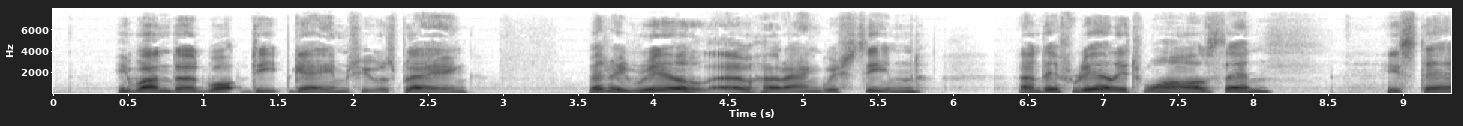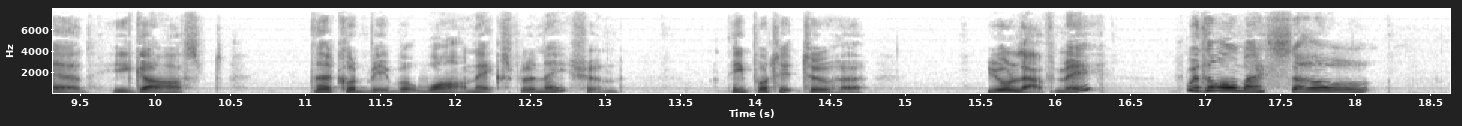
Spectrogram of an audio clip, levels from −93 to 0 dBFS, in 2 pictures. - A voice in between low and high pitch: Yes, medium, 150 Hz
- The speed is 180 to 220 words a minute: No, slow, 135 wpm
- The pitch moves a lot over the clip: Yes, wide, 8.6 semitones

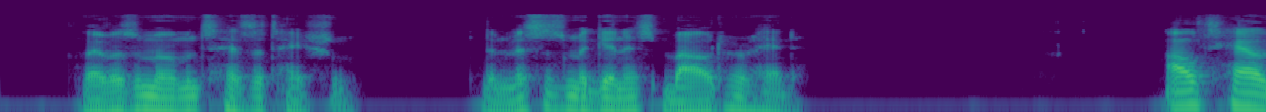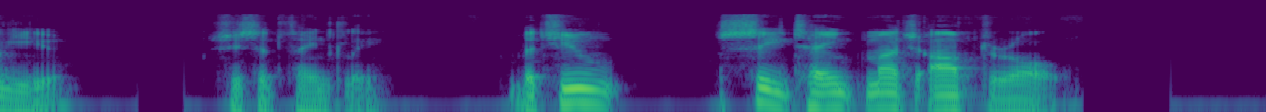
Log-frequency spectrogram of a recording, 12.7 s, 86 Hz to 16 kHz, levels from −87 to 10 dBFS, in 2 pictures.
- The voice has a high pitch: No, very low, 95 Hz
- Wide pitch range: Yes, wide, 7.2 semitones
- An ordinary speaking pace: No, slow, 125 wpm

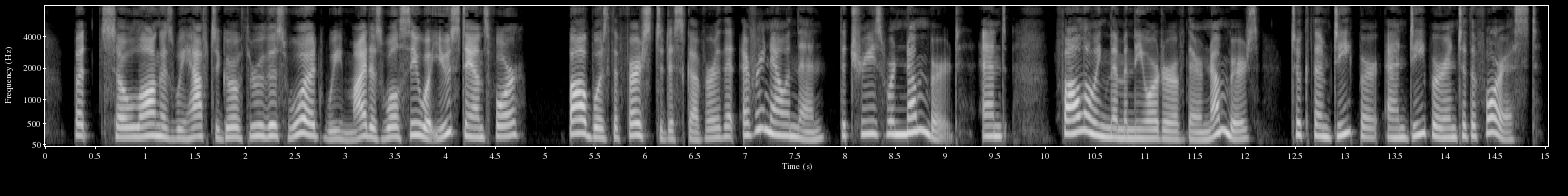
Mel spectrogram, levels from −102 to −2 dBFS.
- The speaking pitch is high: Yes, high, 220 Hz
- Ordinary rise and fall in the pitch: Yes, average, 4.9 semitones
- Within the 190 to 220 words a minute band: Yes, fast, 205 wpm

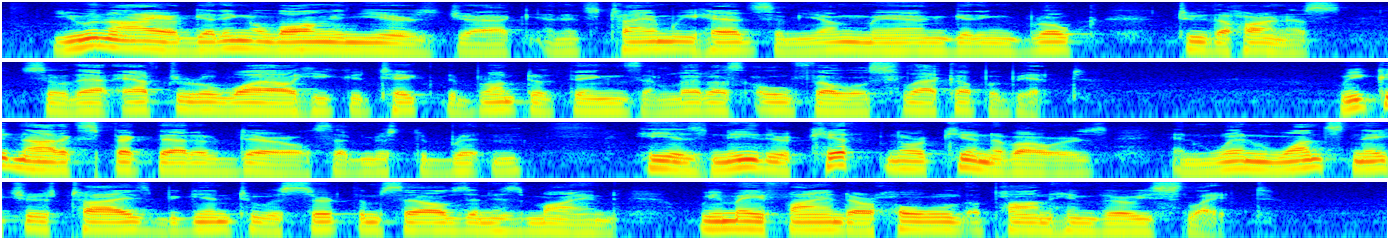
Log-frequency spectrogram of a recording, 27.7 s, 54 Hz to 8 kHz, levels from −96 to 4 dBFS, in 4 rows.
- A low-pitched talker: Yes, low, 110 Hz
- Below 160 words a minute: No, average, 180 wpm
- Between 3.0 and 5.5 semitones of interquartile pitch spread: No, narrow, 2.4 semitones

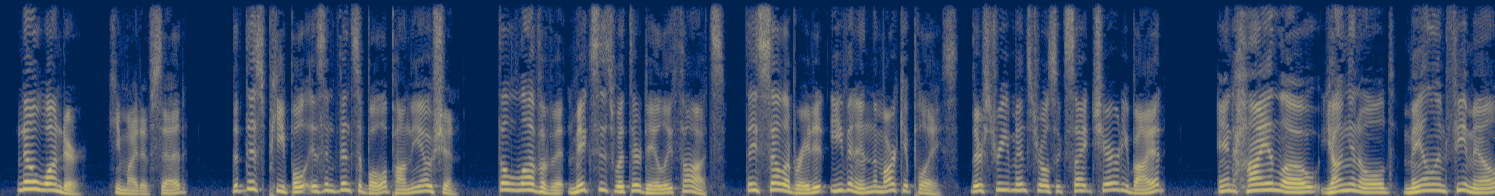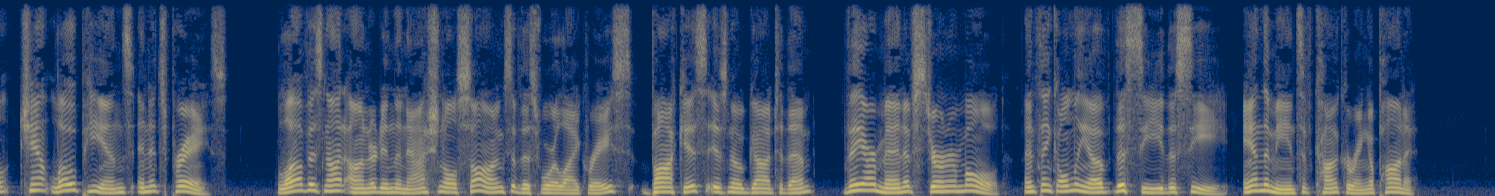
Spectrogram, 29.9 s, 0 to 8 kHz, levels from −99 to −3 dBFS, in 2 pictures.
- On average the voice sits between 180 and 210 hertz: Yes, high, 190 Hz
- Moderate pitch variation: No, wide, 5.8 semitones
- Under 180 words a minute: No, average, 185 wpm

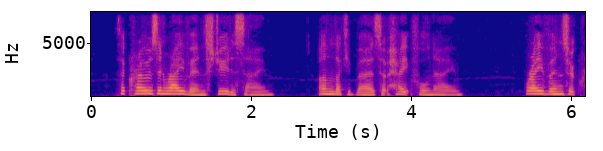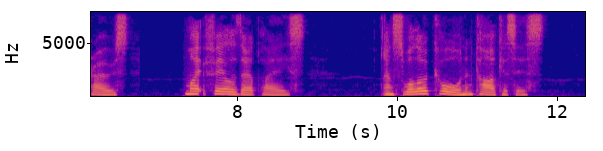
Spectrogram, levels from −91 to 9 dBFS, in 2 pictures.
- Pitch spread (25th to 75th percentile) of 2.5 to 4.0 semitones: No, average, 4.7 semitones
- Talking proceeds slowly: Yes, slow, 115 wpm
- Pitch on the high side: Yes, high, 215 Hz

